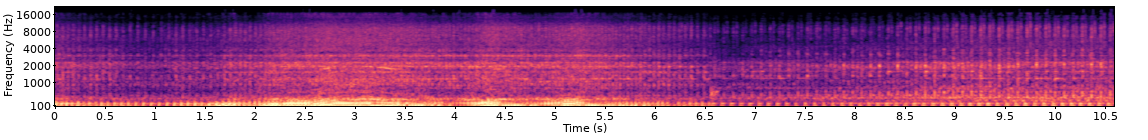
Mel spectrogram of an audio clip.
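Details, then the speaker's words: Bajaj Pulsar single-cylinder bike idling in neutral after self-start: loud sharp metallic "kat kat" ticking over each beat from a badly worn, slack timing chain, which is to be replaced. "इस Pulsar bike के timing chain इतनी बुरी तरीके से आवाज़ कर रहा है कि जिसका कोई जवाब नहीं है।"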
